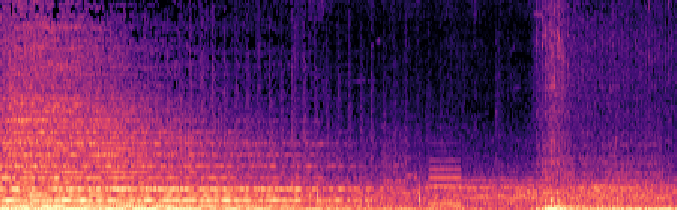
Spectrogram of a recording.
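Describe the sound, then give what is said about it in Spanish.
A car engine drones steadily amid heavy road traffic on the drive to work, a low continuous rumble with faint tonal whine, then a brief louder surge near the end before settling again. No one speaks. “Y ahorita hay un tráfico horrendo”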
